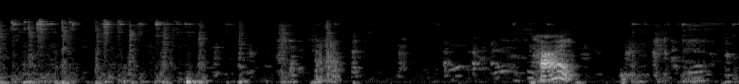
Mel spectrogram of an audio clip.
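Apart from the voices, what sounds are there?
dog barking and whimpering in the background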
